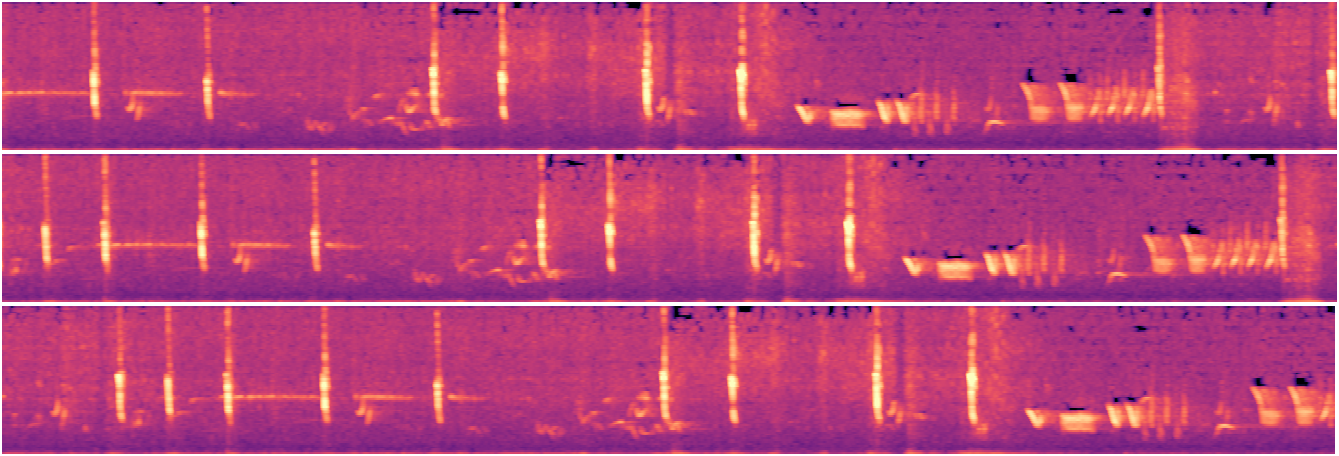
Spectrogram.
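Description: Songbirds chirping and trilling in short high bursts over a low steady hum. The same stretch of bird ambience repeats about every eleven seconds.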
